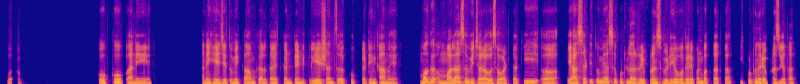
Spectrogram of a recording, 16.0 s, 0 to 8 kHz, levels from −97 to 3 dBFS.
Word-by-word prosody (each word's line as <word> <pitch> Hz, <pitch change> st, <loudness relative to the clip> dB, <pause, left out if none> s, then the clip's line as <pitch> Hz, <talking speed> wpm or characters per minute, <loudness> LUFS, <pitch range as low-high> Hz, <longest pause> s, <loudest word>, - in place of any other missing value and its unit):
बरं. -, -, -12 dB, 1.6 s
खूप-खूप 160 Hz, +1 st, +2 dB
आणि 140 Hz, -3 st, +1 dB, 1.2 s
आणि 135 Hz, +1 st, +1 dB
हे 145 Hz, +1 st, +3 dB
जे 150 Hz, +1 st, +1 dB
तुम्ही 150 Hz, 0 st, +1 dB
काम 130 Hz, -1 st, -1 dB
करतायत 125 Hz, +2 st, -2 dB
कंटेंट 135 Hz, 0 st, -1 dB
क्रिएशनचं 125 Hz, -1 st, 0 dB
खूप 150 Hz, -, -7 dB
कठीण 140 Hz, +6 st, -1 dB
काम 150 Hz, -2 st, +2 dB
आहे 130 Hz, -2 st, -3 dB
हे. 125 Hz, -, -8 dB, 0.5 s
मग 200 Hz, +2 st, +5 dB
अ, 175 Hz, -, -7 dB
मला 135 Hz, +4 st, +3 dB
असं 190 Hz, -2 st, +2 dB
विचारावसं 130 Hz, 0 st, +2 dB
वाटतं 120 Hz, +2 st, -1 dB
की 170 Hz, +1 st, -1 dB
अ, -, -, -7 dB, 0.5 s
ह्यासाठी 155 Hz, +8 st, +2 dB
तुम्ही 185 Hz, -1 st, +2 dB
असं 180 Hz, +1 st, +1 dB
कुठलं 175 Hz, +1 st, 0 dB
रेफरन्स 155 Hz, +5 st, +1 dB
व्हिडिओ 135 Hz, +3 st, +2 dB
वगैरे 155 Hz, +1 st, +2 dB
पण 180 Hz, -3 st, +2 dB
बघतात 140 Hz, -2 st, -1 dB
का? 175 Hz, -, -2 dB
की 180 Hz, -1 st, -11 dB
कुठून 180 Hz, 0 st, +1 dB
रेफरन्स 140 Hz, +2 st, -2 dB
घेतात? 135 Hz, +1 st, -3 dB
145 Hz, 140 wpm, -24 LUFS, 130-165 Hz, 1.6 s, मग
